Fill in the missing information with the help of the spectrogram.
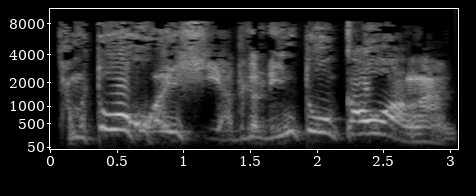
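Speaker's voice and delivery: high-pitched, elated preaching; joyful exclamation. Retold or imitated. Preacher marveling at how glad the believers were, exultantly.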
